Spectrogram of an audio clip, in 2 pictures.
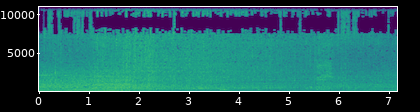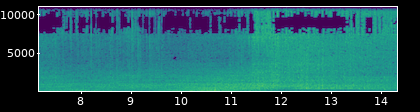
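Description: Shark Lift-Away upright vacuum running on carpet, its steady motor hum and rush of suction air swelling louder twice as it is pushed over scattered bits of debris.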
